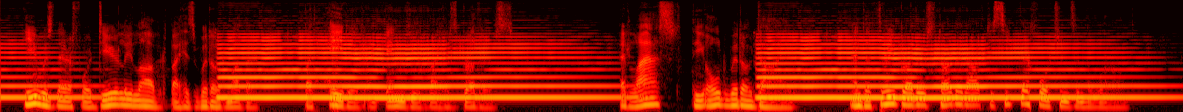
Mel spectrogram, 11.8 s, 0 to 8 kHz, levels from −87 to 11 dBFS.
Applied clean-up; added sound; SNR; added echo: neural mask model RNNoise.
